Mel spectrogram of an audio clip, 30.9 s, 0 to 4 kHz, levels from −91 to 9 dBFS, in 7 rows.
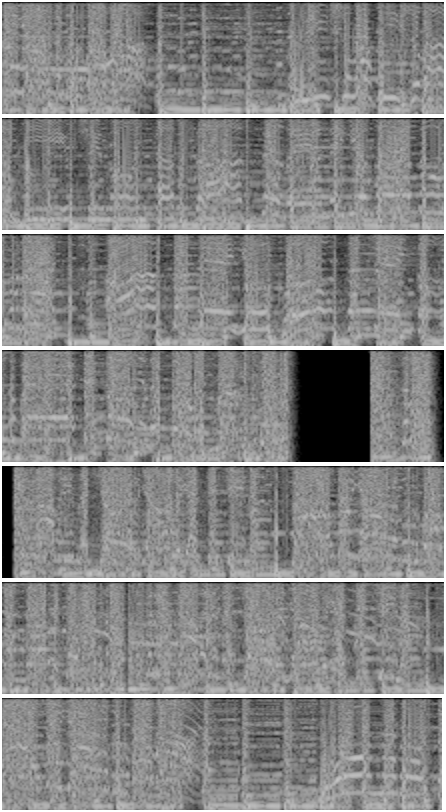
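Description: Integer overflow runs right through the audio: loud peaks pushed about 6 dB past full scale wrap around to the opposite sign instead of being limited, so a few percent of samples flip across the whole range and you get harsh cracks on the loud peaks, far nastier than plain clipping. Everything sits under a ceiling at 4 kHz, which fits a G.711 A-law call path at 64 kbps. From 16.1 to 16.95 s there's a call audio freeze: the last sound smears into a fading buzz, then about 0.71 s of silence, and the audio picks up exactly where it left off, likely because packets got held up and the jitter buffer ran dry. At 17.53 to 17.80 s comes a long network dropout, a short fading tail and then silence, after which about 0.26 s of audio has simply gone missing, likely from packets that never arrived. Jitter buffer speed-up kicks in three times as the receiver trims pitch-period slices to cut the backlog. 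It runs at 121% from 19.70 to 19.91 s (a few tens of ms removed) and at 155% from 22.69 to 23.21 s (roughly a third of a second cut, clearly rushed). The last one is at 113% from 28.65 to 30.87 s, again about a third of a second. Just after the second speed-up, at 23.30 to 23.37 s, a short stall from a late packet holds the sound for about 48 ms with a slight buzzy dip before carrying on with nothing lost.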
